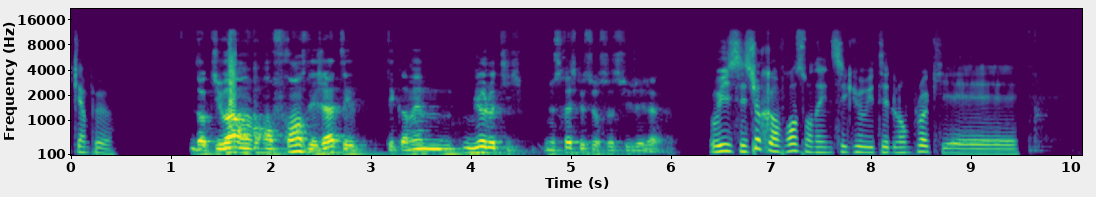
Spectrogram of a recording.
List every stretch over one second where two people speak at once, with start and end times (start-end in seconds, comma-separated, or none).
none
